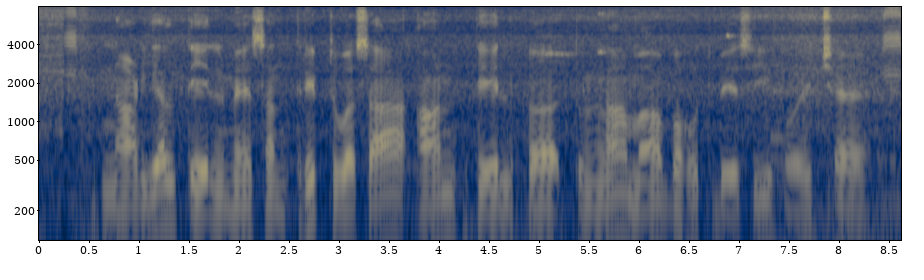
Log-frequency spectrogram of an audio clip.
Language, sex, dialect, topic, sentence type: Maithili, male, Eastern / Thethi, agriculture, statement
